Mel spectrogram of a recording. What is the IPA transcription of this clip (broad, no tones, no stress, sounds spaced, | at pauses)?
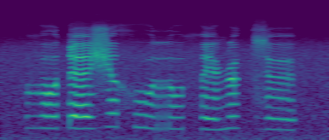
ð ʊ ɗ ɛ ʒ ə x u r u θ e ɳ ø k z ø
